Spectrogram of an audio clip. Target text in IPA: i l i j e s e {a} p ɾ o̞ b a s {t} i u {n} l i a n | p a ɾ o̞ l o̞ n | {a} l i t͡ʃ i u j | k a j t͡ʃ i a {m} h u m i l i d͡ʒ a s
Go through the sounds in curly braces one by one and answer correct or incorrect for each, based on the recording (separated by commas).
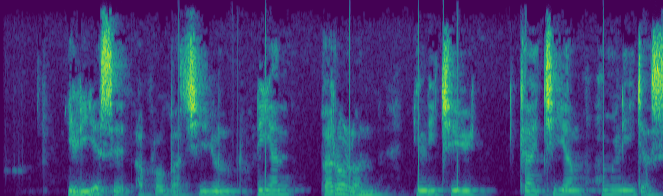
correct, incorrect, correct, incorrect, correct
